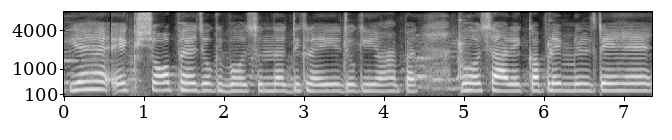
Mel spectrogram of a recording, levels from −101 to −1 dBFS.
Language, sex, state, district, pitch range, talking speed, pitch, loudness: Hindi, female, Bihar, Saran, 235-255 Hz, 145 wpm, 245 Hz, -15 LUFS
